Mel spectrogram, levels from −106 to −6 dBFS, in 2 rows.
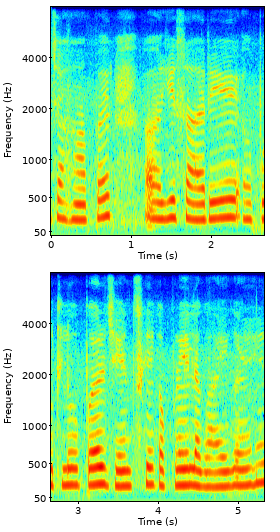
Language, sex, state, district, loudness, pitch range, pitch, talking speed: Hindi, female, Uttar Pradesh, Etah, -22 LUFS, 205-225 Hz, 215 Hz, 135 wpm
